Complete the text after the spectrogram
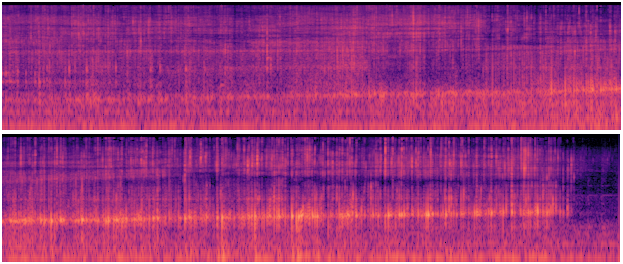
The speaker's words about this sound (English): Okay, so we're killing the heat on the water. And we get this magic towel ready so I don't burn my hand off. We grab the water boiling vessel and we start pouring the water into the magic carafe. Here we go.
